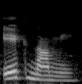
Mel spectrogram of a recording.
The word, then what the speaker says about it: एक नामी: You are not ek nami, meaning focused on one, rhyming with economy.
